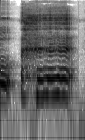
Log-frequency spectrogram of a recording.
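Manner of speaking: a short, pleased little giggle; sly giggle. Acted. Girl giggling after sneaking the phone into her bag. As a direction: giggle at getting away with it. Plans to film again at school.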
